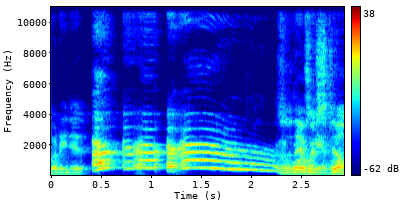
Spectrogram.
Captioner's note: rooster crow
